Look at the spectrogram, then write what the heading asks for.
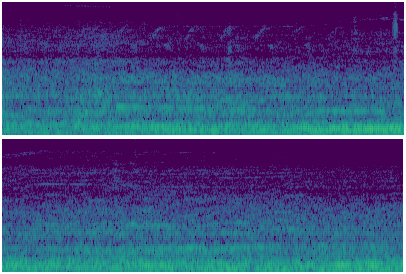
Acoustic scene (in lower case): residential area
